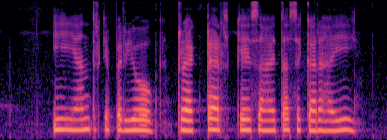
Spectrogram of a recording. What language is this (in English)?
Magahi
